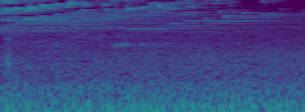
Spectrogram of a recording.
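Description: Soft, high chime tones ringing and slowly fading away, a shimmering sound-effect or music cue.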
